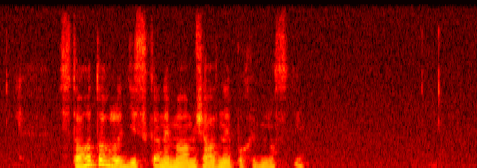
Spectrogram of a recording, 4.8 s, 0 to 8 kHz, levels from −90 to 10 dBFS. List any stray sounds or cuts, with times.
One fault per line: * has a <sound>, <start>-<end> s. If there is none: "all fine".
all fine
